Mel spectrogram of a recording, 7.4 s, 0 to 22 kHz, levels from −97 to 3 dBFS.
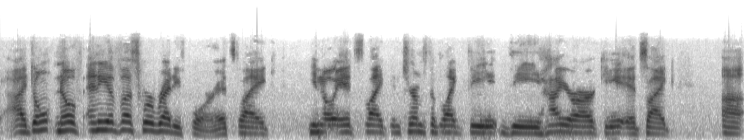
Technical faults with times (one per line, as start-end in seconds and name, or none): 1.74-1.99 speech suppressed in double talk
2.30-2.45 speech suppressed in double talk
2.67-3.04 other side's voice leaking through
3.07-4.47 speech suppressed in double talk
4.87-5.69 speech suppressed in double talk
